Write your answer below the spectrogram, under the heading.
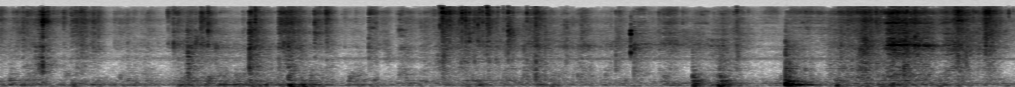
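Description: Clear plastic shrink wrap crinkling and rustling as it is pulled off a four-pack of juice cartons, with a few knocks of the cartons on a table, the loudest about three-quarters of the way through.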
